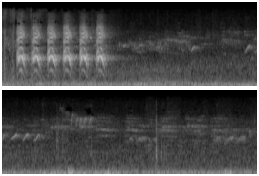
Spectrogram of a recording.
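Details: Crows feeding, rowdy and greedy: six harsh, rich caws in quick, even succession across two seconds, then faint thin chirps of small birds over a low background rumble.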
